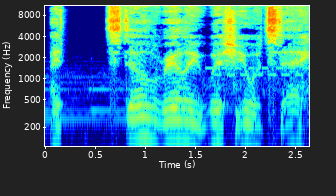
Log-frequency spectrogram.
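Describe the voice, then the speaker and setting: A man's voice: medium pitch, steady tone, unhurried, pushed and bright, faint music behind. An actor playing an earnest, hesitant, devoted man in love in an intimate audio drama. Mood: earnest, loving.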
